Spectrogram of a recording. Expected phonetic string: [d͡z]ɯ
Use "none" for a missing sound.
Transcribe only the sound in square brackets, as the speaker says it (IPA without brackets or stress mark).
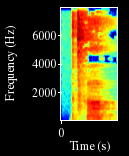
t͡sʼ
